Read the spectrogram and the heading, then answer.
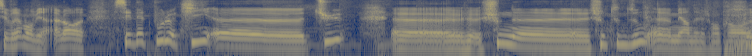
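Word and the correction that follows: Sun Tzu: Oui, Sun. Tzu,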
